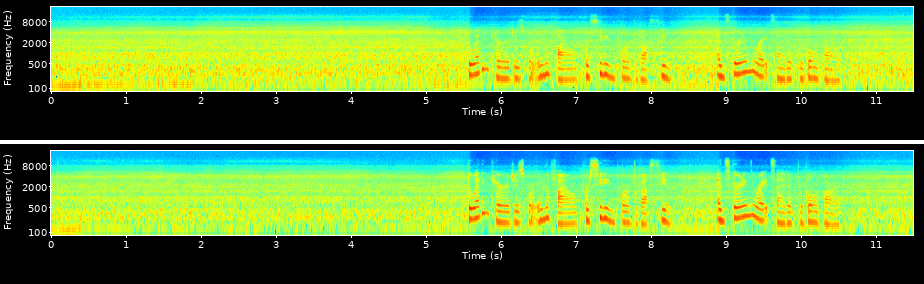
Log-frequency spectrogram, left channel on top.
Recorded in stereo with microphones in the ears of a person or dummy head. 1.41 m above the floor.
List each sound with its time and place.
5.5 s a woman speaking: 35° right (ahead or behind), 0.6 m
